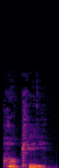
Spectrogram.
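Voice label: "hockey", British English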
